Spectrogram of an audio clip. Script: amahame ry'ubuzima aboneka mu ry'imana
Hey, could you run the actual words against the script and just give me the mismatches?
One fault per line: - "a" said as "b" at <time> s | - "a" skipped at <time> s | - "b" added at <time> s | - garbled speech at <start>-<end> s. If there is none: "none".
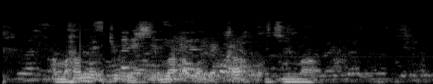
none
